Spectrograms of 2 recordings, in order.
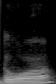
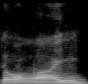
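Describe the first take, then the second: First: The word ends without the final vowel. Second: The word ends with a short 'ee' vowel. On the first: It is the form used when stopping at the end. "और जब हम रुकते हैं तो हम दुआ कहते हैं" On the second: It means 'my prayer', read without stopping. "ये जो जेर लगा हुआ ना, ये समझिए ये की छोटी ये की जगह है"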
